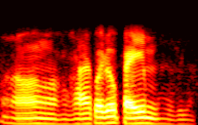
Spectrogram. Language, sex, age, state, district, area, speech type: Assamese, male, 60+, Assam, Sivasagar, rural, conversation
